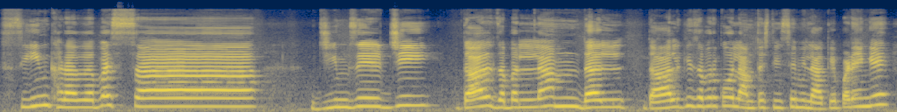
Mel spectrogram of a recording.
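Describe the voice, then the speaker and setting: A woman with a high voice teaches Quran recitation slowly, spelling out letters and vowel marks one at a time. She stretches each chanted word, then drops into brisk, quieter asides to answer her own questions. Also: soft background music. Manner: asks herself quiz questions and answers them in quick quiet asides.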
